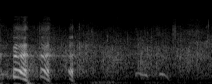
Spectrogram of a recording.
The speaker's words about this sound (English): I know you are struggling to clap. I know it's choking. It's choking really hard. I know. But try and clap. Try and clap for Jesus.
